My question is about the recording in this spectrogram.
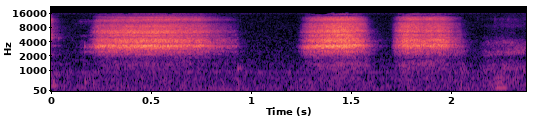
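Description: A woman pronouncing the Russian soft hissing sound Щ (shch), a voiceless 'shh' made with the tongue raised and flattened toward the hard palate. It comes three times: one long hiss, then two short ones about half a second apart.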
